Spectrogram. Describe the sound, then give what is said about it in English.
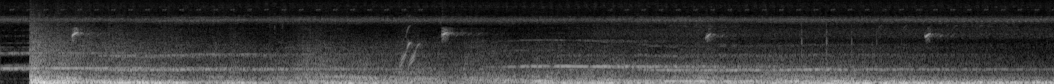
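Dense rainforest ambience: a steady high insect drone and scattered bird chirps over a deep, continuous rumble of thunder, with no talking. “We will be in the rain, forest. Do you feel the thunder?”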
